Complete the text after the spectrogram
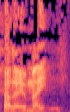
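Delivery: a mock Australian greeting pitched high; Australian accent. Shown as a demonstration. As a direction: try an Australian hello. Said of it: "so that was Australian".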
